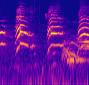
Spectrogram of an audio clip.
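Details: German Shepherd Dog puppies giving three high, thin whining yelps in under two seconds, each sliding upward then falling, in a quiet setting.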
